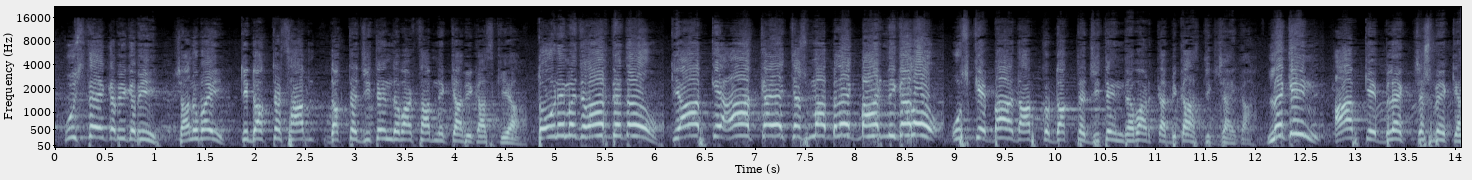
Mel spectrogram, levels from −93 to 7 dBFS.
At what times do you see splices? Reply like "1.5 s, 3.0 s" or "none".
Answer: 1.8 s, 4.7 s, 6.1 s, 8.9 s, 12.0 s, 12.7 s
